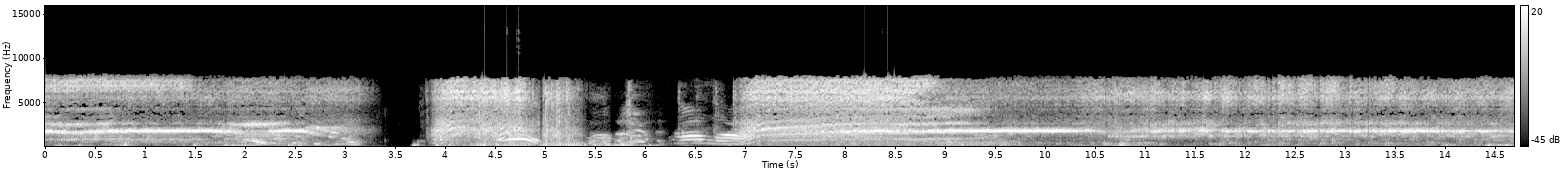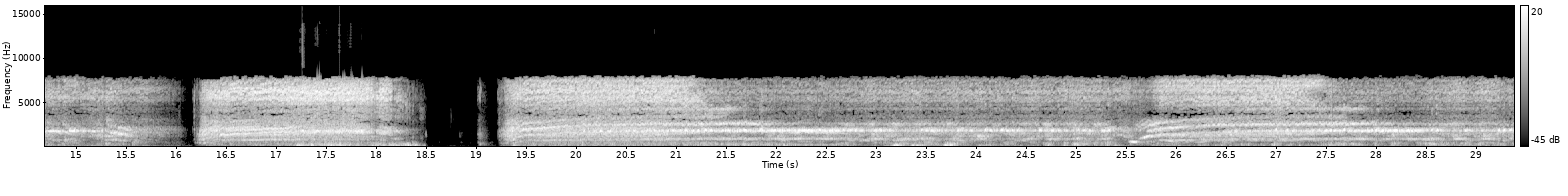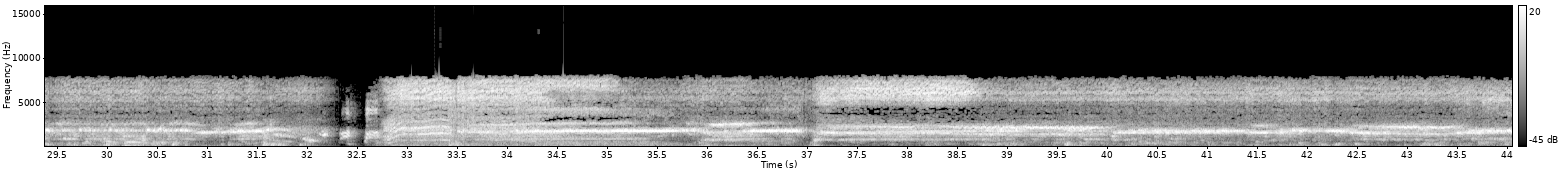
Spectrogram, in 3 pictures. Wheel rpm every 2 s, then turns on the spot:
230, 80, 50, 100, 220, 230, 230, 150, 150, 80, 210, 210, 170, 200, 210, 160, 130, 230, 220, 220, 230, 220.
none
